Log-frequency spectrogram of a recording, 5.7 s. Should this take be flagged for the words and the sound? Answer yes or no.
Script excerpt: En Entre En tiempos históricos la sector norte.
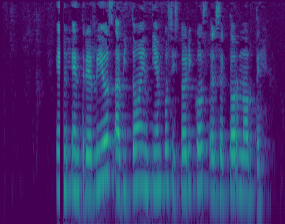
yes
